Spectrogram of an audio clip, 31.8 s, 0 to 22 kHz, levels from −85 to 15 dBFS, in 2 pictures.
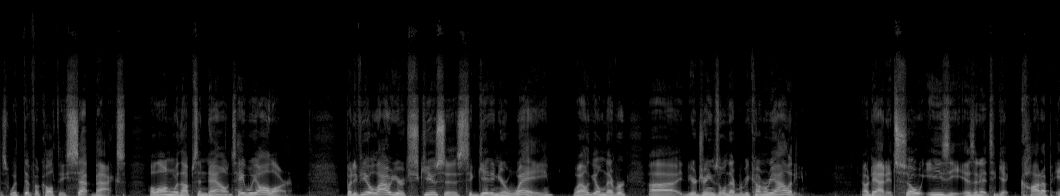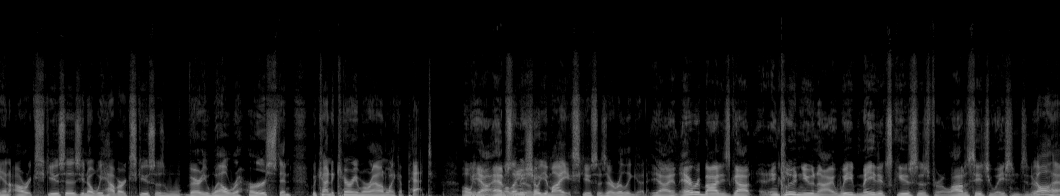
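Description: No technical faults can be heard anywhere in the recording. There is no moment that calls for a timestamp or an explanation of something going wrong.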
